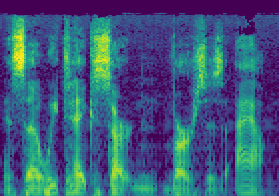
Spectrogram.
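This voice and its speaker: A man in his forties preaching a sermon as pastor, swinging between loud emphatic lines and soft asides. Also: lowish voice, steady tone, normal speed, slight background noise.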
